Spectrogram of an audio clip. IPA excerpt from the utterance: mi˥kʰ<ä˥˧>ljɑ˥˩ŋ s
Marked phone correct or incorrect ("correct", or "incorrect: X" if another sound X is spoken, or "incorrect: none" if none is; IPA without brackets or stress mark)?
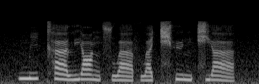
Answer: correct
